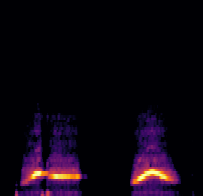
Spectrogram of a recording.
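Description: A man standing at night before the front door of a house, looking up at dark windows, whistles to call someone: two loud, clear calls separated by a short pause, the first rises and then holds steady, the second swoops up and back down. No one speaks.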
